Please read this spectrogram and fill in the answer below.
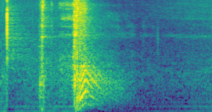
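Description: Two sharp clicks, then about three-quarters of a second in a short burst from a handheld air tool running a cap screw down on a gear pump's end plate, its whine falling in pitch as it stops.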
